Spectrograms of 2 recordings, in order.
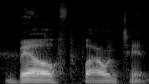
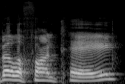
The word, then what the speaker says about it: Bellefontaine: But there's a Belafonte city or street over there, and they call it Bell Fountain. No. Bellefontaine, they call it Bellefontaine. They call it Bellefontaine. And it's not Belafonte.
